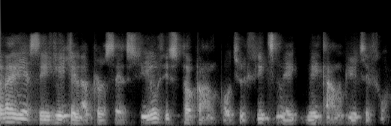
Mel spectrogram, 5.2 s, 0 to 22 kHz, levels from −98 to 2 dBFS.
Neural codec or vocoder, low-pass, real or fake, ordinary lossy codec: codec, 16 kHz, 1 kbps, FreqCodec, smaller model; none; fake; none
